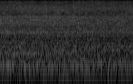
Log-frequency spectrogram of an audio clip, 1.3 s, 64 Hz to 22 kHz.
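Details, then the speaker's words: Midea HC-689WEN side-by-side refrigerator-freezer, new, heard with the door open: the interior fan runs and blows air through the compartment, a soft steady airy hum with a low drone and no ticking or rubbing, normal. "You can hear the fan and it's blowing through here,"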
